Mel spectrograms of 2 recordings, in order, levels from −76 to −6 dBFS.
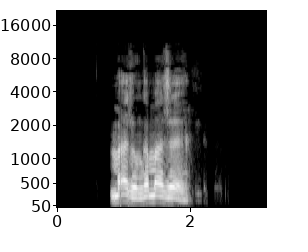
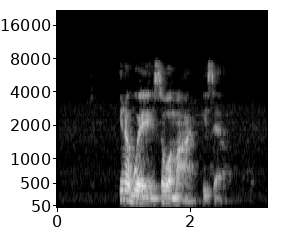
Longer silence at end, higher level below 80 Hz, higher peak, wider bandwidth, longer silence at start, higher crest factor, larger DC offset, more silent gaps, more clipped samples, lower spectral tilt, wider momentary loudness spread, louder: first, 1.15 s vs 0.65 s; first, -56 dBFS vs -64 dBFS; first, 0 dBFS vs -6 dBFS; first, 11 kHz vs 8 kHz; second, 0.8 s vs 0.95 s; about the same, 18 dB vs 18 dB; neither; neither; neither; first, -5.5 dB/octave vs -4 dB/octave; second, 8 LU vs 14 LU; first, -14 LUFS vs -22 LUFS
